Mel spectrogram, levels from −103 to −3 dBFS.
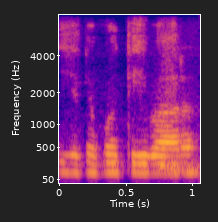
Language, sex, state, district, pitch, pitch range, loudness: Hindi, male, Uttar Pradesh, Budaun, 125 Hz, 120-125 Hz, -30 LUFS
